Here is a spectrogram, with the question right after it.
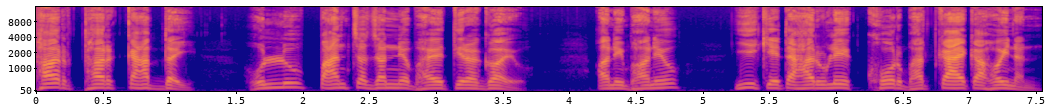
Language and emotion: Nepali, neutral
